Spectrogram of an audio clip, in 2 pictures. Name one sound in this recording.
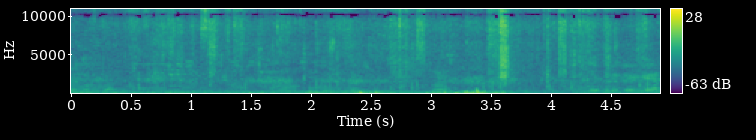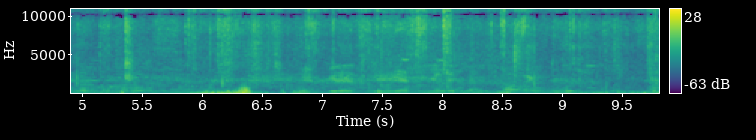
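Footsteps tap on stone paving.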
